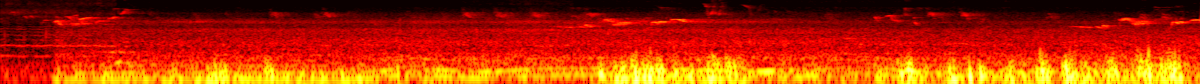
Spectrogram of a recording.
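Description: A honey bee's low, droning wing buzz swells and fades as it moves, with faint bird chirps behind.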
